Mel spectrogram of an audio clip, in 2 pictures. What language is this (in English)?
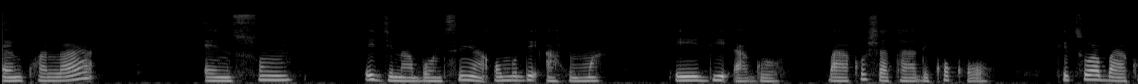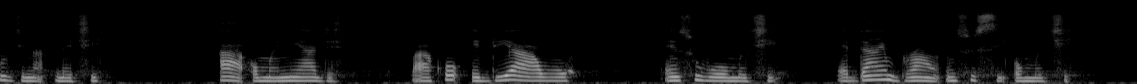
Akan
